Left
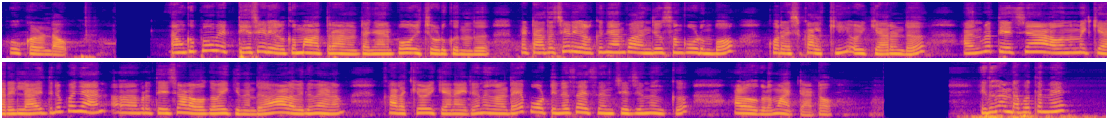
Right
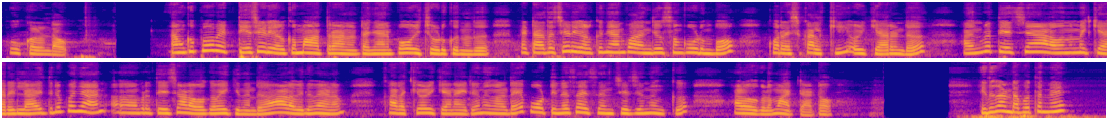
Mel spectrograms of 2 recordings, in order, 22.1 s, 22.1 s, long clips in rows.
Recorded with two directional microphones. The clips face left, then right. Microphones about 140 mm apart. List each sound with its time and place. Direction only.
0.1 s speech: 20° right (ahead or behind)
1.7 s a woman's voice: 85° right; by 19.4 s 40° right (ahead or behind)
20.8 s speech: 70° right (ahead or behind); by 21.7 s 55° right (ahead or behind)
